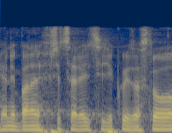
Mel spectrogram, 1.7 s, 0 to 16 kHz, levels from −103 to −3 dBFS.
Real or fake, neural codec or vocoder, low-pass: real; none; 7.2 kHz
